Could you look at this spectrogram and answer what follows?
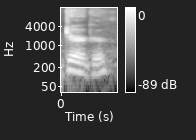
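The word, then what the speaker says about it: Duergar: It's not Durger, Dark Dwarfs. That's how I pronounce it.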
